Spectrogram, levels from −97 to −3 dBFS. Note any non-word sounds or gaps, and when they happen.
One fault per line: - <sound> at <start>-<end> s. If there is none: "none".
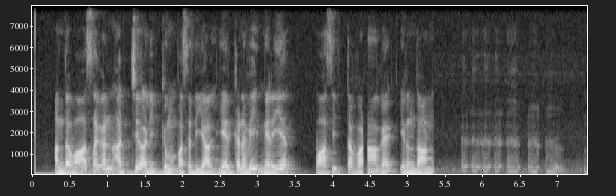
- dropout at 4.4-4.5 s
- throat clearing at 5.7-7.2 s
